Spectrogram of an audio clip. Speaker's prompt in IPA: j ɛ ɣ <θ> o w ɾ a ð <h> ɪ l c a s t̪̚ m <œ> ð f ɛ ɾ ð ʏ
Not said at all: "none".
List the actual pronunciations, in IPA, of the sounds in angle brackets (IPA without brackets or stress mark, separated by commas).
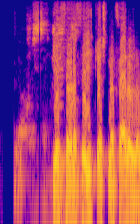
f, f, ɛ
